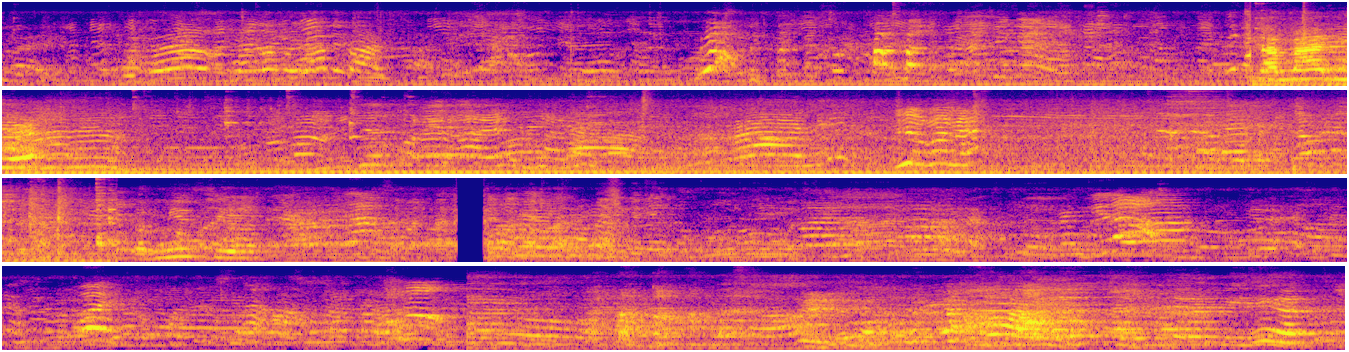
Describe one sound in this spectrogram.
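Women and children chatter in a lively crowd nearby.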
